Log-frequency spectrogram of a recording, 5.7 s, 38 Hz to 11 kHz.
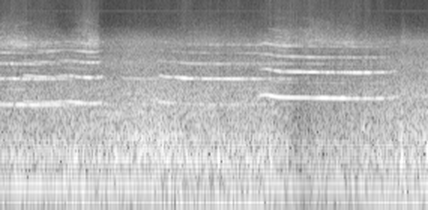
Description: IC125 pulls out of platform 5 Reading making a very strange noise.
